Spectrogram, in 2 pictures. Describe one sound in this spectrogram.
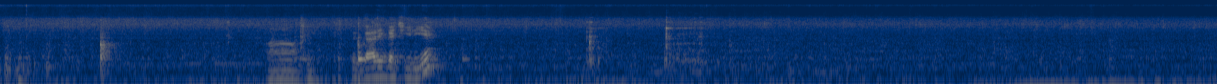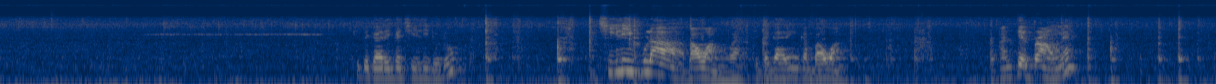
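A spatula scrapes and stirs food in a frying pan.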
